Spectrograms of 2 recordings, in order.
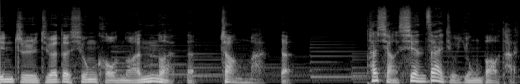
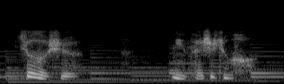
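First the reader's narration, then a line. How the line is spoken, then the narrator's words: Soft voice. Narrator (Chinese): 罗明瑶声音也很轻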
